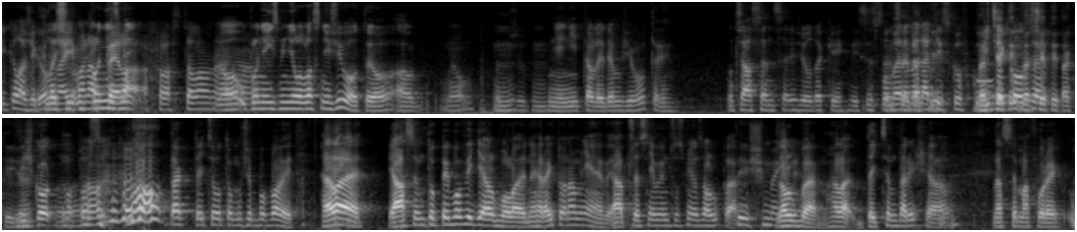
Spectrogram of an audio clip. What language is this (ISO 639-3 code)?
ces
